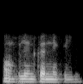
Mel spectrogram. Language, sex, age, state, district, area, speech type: Hindi, male, 18-30, Uttar Pradesh, Mau, rural, conversation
